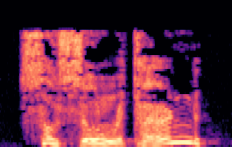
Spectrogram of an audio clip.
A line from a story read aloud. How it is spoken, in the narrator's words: old Dodson cries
